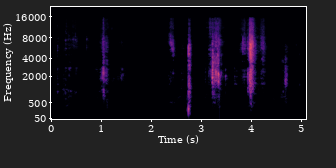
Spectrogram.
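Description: Cloth rustles and flaps as it is unfolded.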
